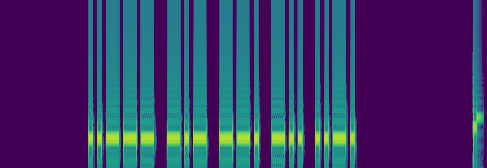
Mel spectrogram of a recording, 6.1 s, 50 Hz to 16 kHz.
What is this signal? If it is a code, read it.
Morse code, heard as a keyed tone, about 23 wpm, 700 Hz. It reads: 2KGDF
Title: Code Groups - 5 Letter:Numbers - 22wpm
